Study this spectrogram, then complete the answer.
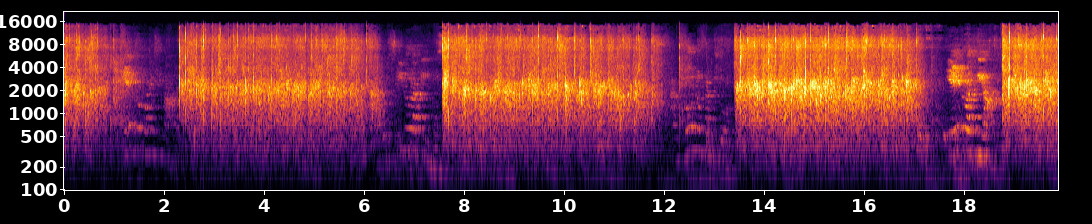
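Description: A young woman speaks calmly into a microphone in an echoing hall.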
